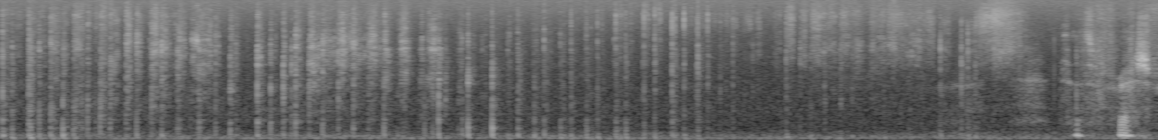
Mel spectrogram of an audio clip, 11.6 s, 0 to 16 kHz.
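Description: Fingertips rub and scratch across the surface of a black cardboard 12-inch LP jacket with a white sticker, held upright, flat and hollow with a record likely inside. A steady, soft, scratchy rubbing is heard, full of tiny dry ticks over a low, hollow body. It ends with a few louder knocks.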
